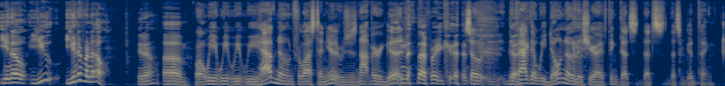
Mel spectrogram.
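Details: Adult male former professional football player with a really bad stutter since childhood, treated by a speech therapist as a child and still present now; stuttering.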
